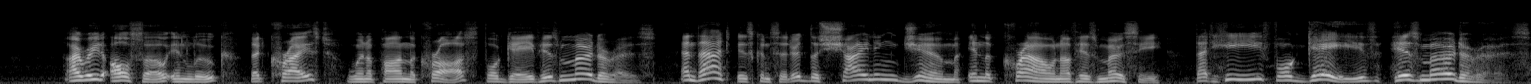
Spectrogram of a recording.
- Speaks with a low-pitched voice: No, medium, 150 Hz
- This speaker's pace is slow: Yes, slow, 125 wpm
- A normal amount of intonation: No, wide, 7.5 semitones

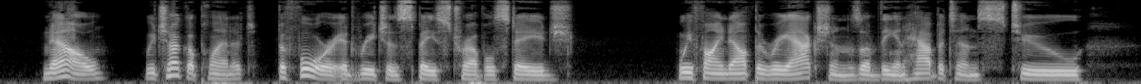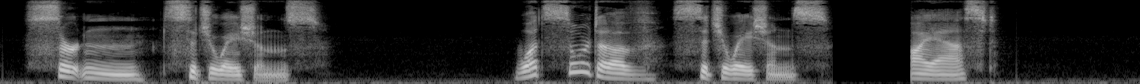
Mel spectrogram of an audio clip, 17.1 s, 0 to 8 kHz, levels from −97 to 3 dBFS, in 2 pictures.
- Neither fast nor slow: No, slow, 100 wpm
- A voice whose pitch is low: Yes, low, 125 Hz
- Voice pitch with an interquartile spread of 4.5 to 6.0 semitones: No, average, 2.9 semitones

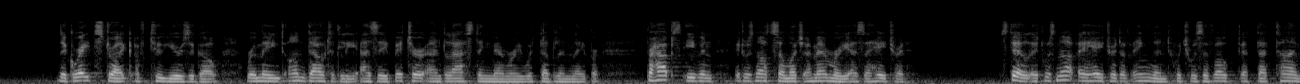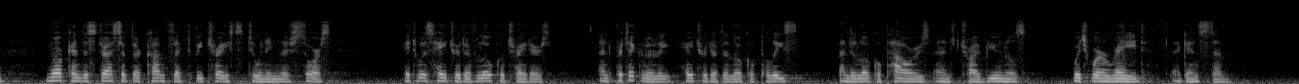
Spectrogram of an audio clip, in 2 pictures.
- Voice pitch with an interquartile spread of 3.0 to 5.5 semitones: No, narrow, 2.4 semitones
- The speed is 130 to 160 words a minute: No, average, 185 wpm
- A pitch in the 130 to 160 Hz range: Yes, medium, 140 Hz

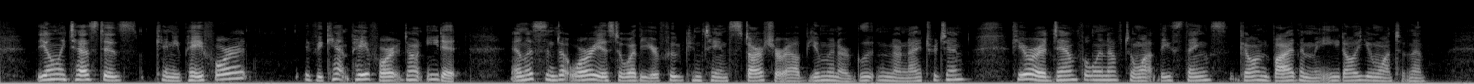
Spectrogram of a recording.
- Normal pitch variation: Yes, average, 3.3 semitones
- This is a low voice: No, medium, 185 Hz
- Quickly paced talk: Yes, fast, 230 wpm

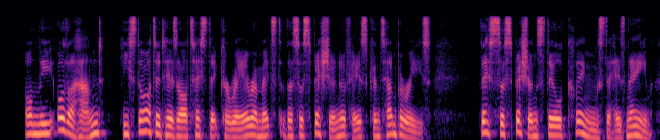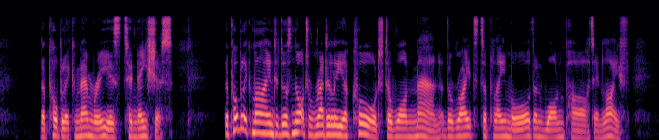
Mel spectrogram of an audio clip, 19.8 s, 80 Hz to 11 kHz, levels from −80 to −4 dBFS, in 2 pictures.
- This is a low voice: No, medium, 150 Hz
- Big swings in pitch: No, average, 4.5 semitones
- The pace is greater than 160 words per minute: No, average, 145 wpm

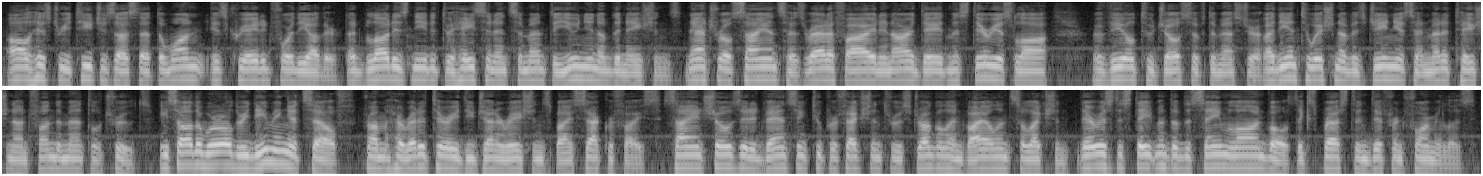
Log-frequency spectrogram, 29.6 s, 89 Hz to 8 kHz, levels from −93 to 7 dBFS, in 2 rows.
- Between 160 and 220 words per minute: Yes, average, 180 wpm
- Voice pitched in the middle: No, low, 115 Hz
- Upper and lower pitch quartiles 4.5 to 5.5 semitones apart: No, average, 3.4 semitones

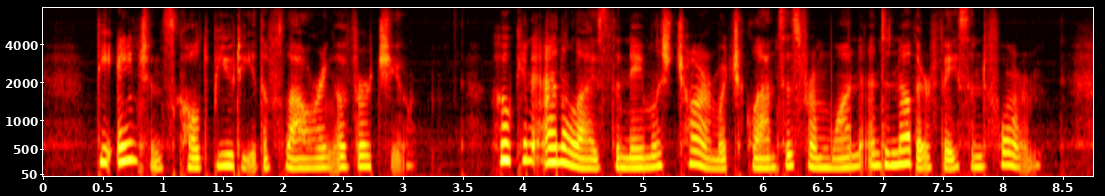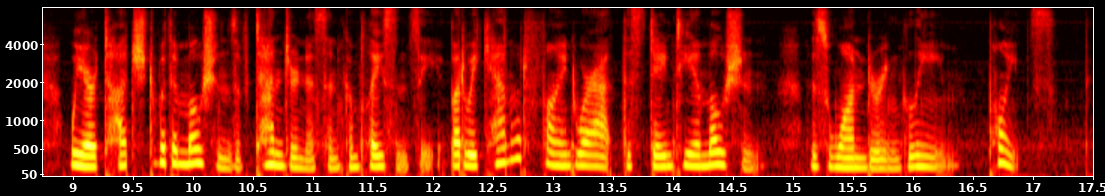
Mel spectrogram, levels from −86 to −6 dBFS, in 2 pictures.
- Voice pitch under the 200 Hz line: Yes, high, 190 Hz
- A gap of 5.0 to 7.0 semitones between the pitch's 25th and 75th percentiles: No, average, 3.8 semitones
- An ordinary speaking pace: Yes, average, 150 wpm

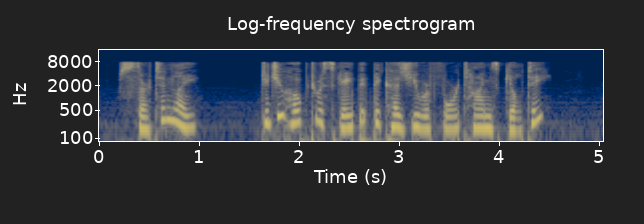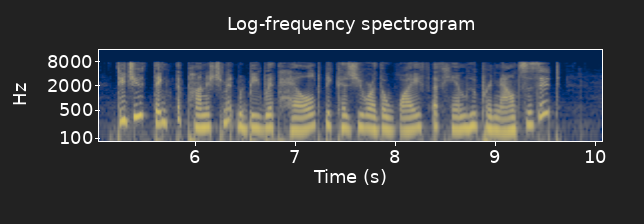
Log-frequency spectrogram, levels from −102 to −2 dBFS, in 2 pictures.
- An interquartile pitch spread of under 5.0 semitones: No, wide, 5.4 semitones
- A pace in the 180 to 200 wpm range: Yes, average, 185 wpm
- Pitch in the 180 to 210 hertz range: Yes, high, 190 Hz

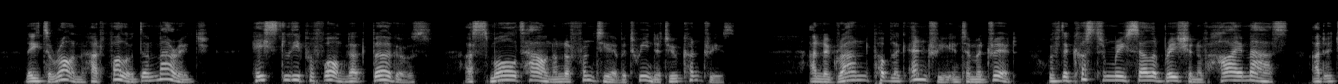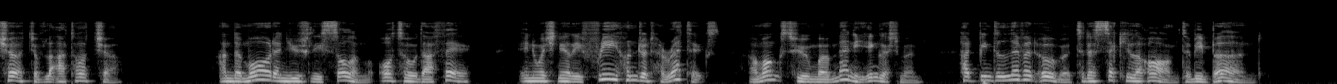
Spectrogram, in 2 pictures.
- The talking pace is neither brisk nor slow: Yes, average, 160 wpm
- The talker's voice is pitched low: No, medium, 150 Hz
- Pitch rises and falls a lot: Yes, wide, 7.0 semitones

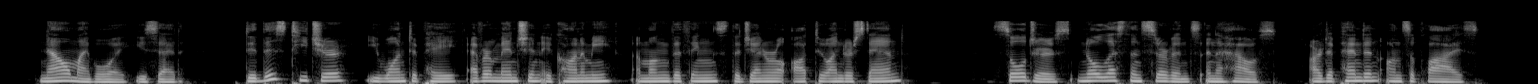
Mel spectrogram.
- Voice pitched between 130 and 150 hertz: Yes, medium, 140 Hz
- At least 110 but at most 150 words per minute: Yes, slow, 135 wpm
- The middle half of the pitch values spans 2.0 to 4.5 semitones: Yes, average, 2.7 semitones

